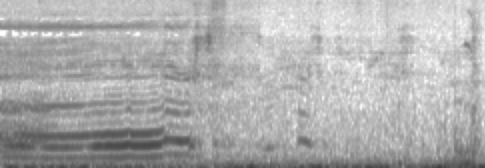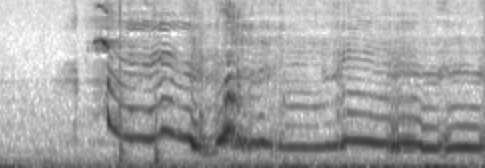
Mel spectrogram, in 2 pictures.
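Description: A dog howls close by in long, wavering, drawn-out cries: a brief howl at the start, a short pause, then a louder, sliding howl that rises and trails off.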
